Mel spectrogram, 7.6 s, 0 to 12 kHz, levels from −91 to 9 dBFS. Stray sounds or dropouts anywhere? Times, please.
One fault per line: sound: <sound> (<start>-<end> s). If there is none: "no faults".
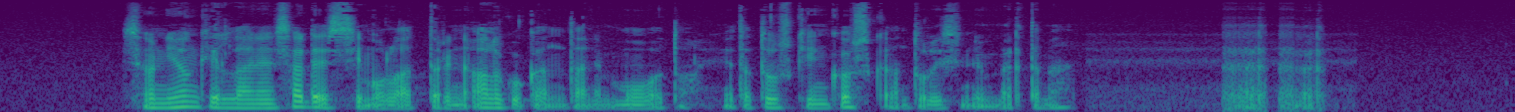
sound: laugh (6.1-6.6 s)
